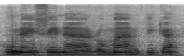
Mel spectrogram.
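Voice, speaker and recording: A man's voice: on the high side, fairly even intonation, slow, mellow. An Argentine man, middle-aged or older, explaining and reminiscing in an interview with hesitant phrasing and frequent tag questions. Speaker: interviewee, former radio actor.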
